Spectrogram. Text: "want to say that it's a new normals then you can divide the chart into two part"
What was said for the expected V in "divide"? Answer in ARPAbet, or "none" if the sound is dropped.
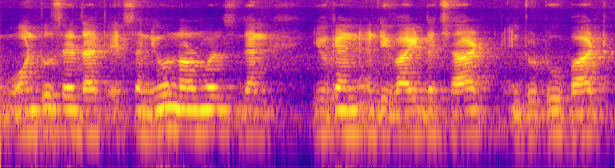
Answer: V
